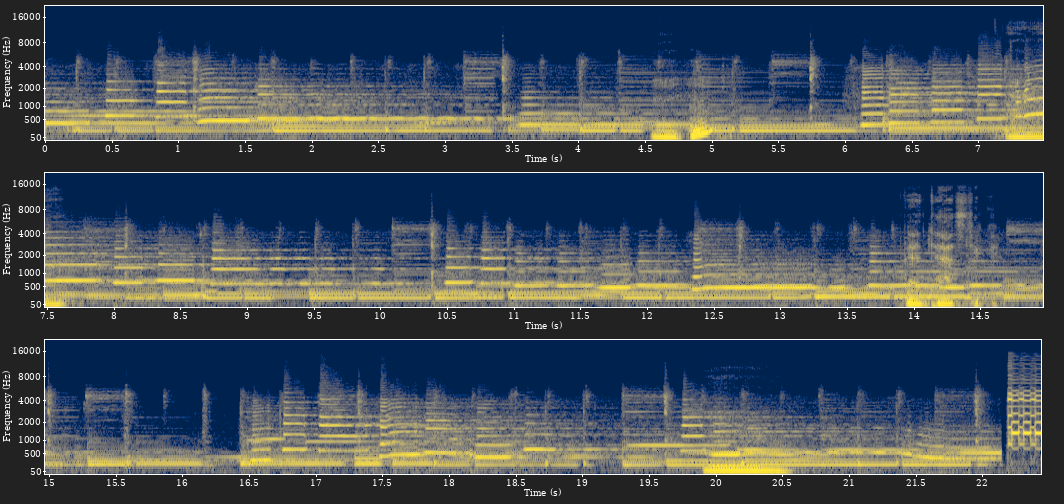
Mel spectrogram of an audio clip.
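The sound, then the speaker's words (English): Telephone hold music plays continuously at a steady, fairly loud level while waiting to reach Montreal Canadiens player Max Domi: a busy melodic track with sustained tones and occasional sharp percussive hits, with no one talking over it. “Our on-hold music. Waiting for the Montreal Canadiens.”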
